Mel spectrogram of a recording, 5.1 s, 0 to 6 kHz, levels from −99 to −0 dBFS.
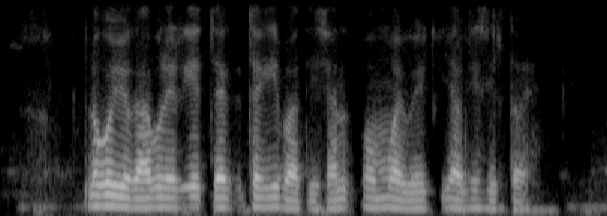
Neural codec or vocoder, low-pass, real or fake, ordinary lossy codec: none; 5.4 kHz; real; Opus, 16 kbps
